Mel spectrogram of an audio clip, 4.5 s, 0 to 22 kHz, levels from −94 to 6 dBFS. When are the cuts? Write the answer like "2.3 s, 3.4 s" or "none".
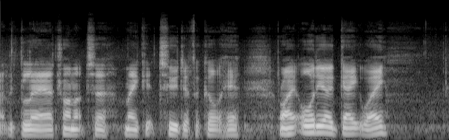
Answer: none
